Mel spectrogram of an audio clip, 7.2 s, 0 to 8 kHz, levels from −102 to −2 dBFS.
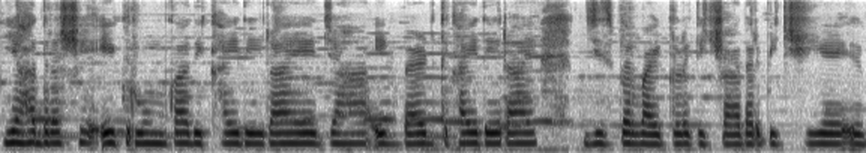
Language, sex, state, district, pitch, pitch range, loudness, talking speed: Hindi, female, Bihar, Sitamarhi, 200 Hz, 195-205 Hz, -15 LUFS, 190 wpm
